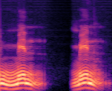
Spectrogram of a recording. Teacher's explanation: Tak ada dengung, tak ada panjang. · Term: izhar khalqi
